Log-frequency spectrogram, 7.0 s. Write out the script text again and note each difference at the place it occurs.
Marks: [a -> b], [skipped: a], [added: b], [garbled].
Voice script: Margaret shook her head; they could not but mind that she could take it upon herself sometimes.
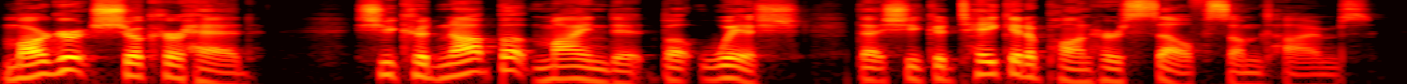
Margaret shook her head; [they -> she] could not but mind [added: it but wish] that she could take it upon herself sometimes.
